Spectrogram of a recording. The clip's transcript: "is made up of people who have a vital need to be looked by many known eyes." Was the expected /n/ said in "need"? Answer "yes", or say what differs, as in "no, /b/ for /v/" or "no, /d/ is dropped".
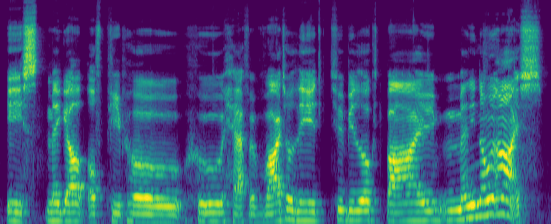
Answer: no, /l/ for /n/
